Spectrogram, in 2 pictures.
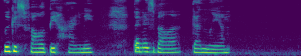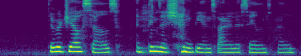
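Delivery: ordinary delivery, nothing marked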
